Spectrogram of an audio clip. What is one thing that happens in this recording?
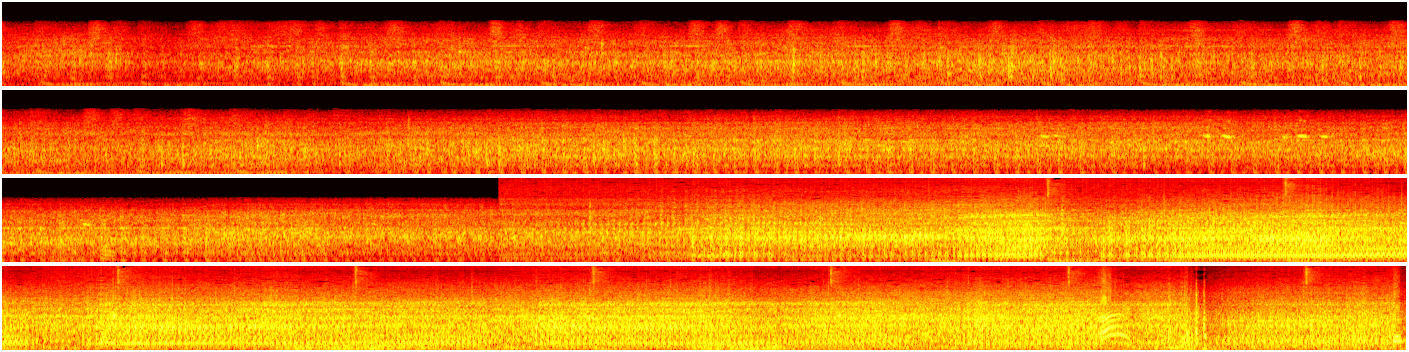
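A motorcycle engine hums steadily, growing louder as it speeds up.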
